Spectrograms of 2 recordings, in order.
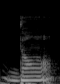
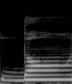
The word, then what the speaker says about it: dans: Je marche dans les bois. Le S dans le mot dans ne sera pas prononcé.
